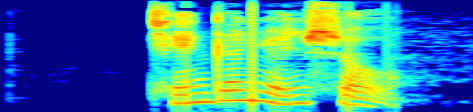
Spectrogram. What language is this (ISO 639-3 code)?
zho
